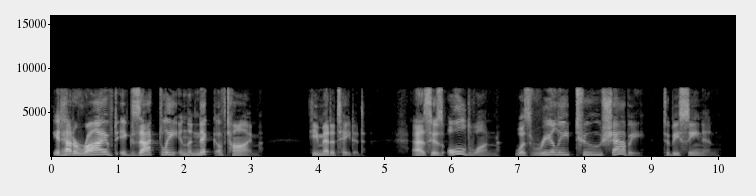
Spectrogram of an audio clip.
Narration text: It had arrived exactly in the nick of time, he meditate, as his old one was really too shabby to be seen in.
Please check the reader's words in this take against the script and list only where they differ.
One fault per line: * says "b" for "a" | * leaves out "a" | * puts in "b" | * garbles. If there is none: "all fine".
* says "meditated" for "meditate"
